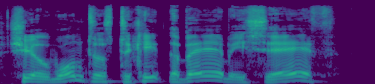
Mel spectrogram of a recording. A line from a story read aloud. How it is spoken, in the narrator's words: added loudly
